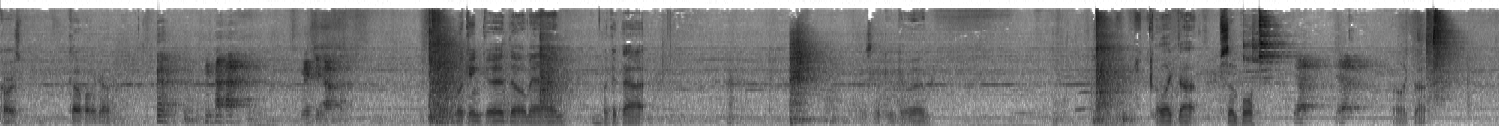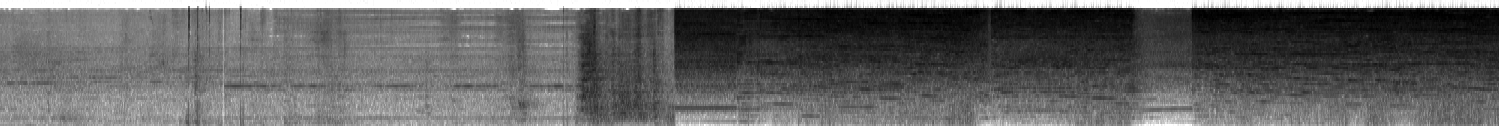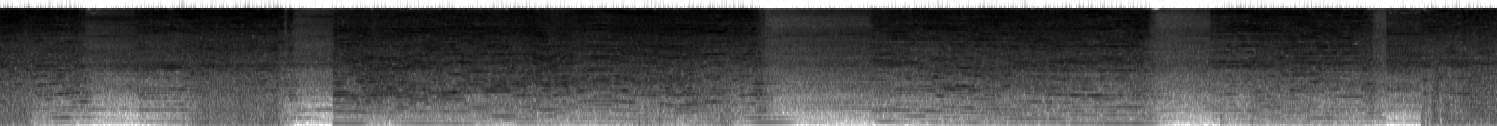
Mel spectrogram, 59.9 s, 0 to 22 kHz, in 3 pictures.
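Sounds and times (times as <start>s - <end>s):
angle grinder grinding steel: 29.0s - 59.9s.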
